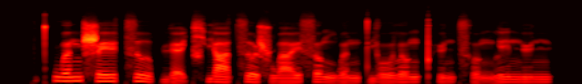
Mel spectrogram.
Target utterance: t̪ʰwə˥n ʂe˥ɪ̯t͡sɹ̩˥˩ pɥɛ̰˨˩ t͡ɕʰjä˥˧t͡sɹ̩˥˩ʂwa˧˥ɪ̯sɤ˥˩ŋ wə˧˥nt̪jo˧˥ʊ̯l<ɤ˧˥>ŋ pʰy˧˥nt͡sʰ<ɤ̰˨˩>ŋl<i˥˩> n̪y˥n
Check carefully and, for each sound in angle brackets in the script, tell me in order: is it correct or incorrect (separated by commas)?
incorrect, correct, incorrect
